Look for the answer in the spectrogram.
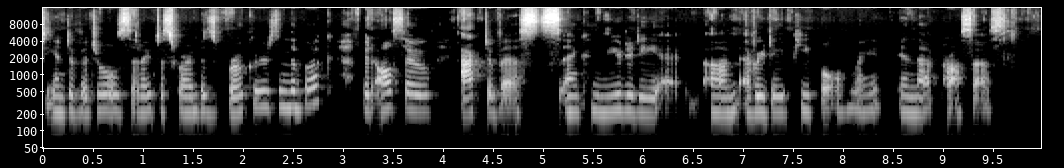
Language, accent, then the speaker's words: English; Union City, New Jersey, United States; also born or lived in Medellin, Colombia; one of the reasons I entered the PhD program is to do more research on my hometown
